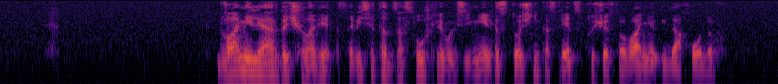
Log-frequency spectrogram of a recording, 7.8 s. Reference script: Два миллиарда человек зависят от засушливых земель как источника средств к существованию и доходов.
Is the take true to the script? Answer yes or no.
no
